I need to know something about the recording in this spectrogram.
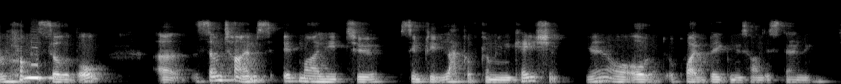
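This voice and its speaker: A man with as his teaches English pronunciation, his voice sitting at an ordinary pitch. He breaks words apart, stretching the stressed syllable and mumbling the others. The recording has a noticeably echoey room sound. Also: vocal fry, darkish tone, muffled recording. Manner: demonstrates sounds by exaggerating stressed syllables and mumbling unstressed ones; explanatory, addresses viewers as guys. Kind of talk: recorded language lesson.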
